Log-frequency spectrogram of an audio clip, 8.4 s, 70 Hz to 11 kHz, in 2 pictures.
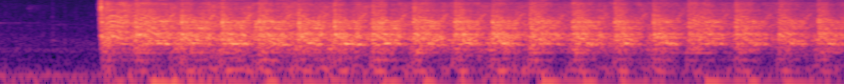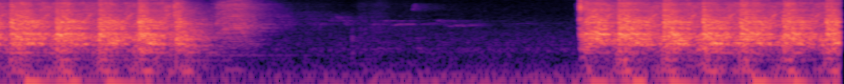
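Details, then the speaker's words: Honda N600 with newly installed CBR1000RR engine, three bad fuses replaced, fuel pump primed by cycling key: rapid even cranking about two and a half bursts a second, twice, no firing; crank no start, no spark. "No spark. I don't see anything. I don't see anything. So, we have no ignition."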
